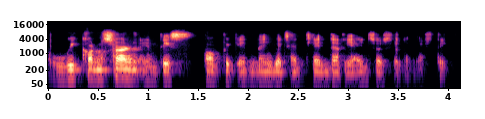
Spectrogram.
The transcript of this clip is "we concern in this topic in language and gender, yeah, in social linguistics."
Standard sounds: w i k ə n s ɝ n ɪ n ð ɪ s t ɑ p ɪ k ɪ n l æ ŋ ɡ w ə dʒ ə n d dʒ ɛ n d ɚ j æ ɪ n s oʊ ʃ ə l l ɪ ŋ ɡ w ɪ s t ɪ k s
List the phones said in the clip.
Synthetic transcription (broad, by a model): w i k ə n s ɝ n ɪ n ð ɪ s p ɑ b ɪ k ɪ n l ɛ ŋ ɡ w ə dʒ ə n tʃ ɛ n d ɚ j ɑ ɪ n s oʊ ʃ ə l l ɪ ŋ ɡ w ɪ s t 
